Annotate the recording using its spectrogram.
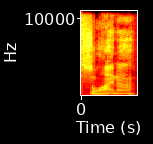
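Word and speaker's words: Celina: So is it is it is it Selena, Texas? Salena. Salena, Tennessee. I'm sorry. There is a Salena, Texas. Uh Selena, Kansas. Salena. Salena, Tennessee. Got it. Yeah. Well, to be fair, literally everyone who sees the name of the town says Selena, so I think that maybe we say it wrong, but like it's our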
